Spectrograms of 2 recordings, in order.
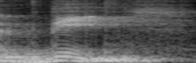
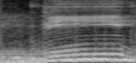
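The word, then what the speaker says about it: the: সেক্ষেত্রে আমাদের বসাইতে হবে দি। দি আসলে সিঙ্গুলার প্লুরাল সব জায়গায় বসে, কাউন্টেবল আনকাউন্টেবল সব জায়গায় বললাম বসে। এবং সবচেয়ে মজার বিষয়টা হচ্ছে এই দি বা দা যেটাই উচ্চারণ করো না কেন, এটাকে বলা হয়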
